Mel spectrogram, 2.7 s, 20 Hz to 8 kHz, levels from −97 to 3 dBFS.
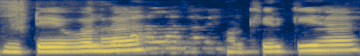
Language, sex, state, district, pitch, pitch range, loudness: Hindi, female, Bihar, Sitamarhi, 225 Hz, 195-260 Hz, -14 LUFS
